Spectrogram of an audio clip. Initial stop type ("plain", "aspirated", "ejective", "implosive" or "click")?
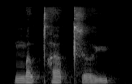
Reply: aspirated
